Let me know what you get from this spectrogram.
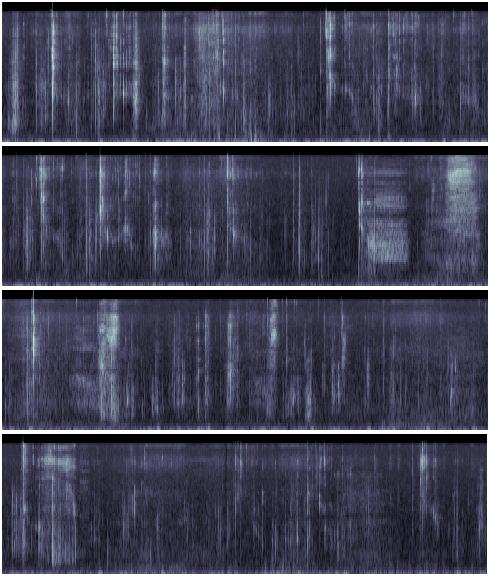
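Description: Close-miked chewing of fufu and spicy chicken curry eaten by hand: a dense, steady run of mouth clicks and smacks, with a few longer noisy squelches.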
